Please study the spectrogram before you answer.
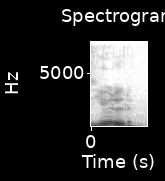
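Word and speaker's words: yield: और next English word is यील्ड। यील्ड में भी आई और ई दोनों मिलकर बड़ी ई का उच्चारण दे रहे हैं, यील्ड का हिंदी मीनिंग है पैदावार।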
